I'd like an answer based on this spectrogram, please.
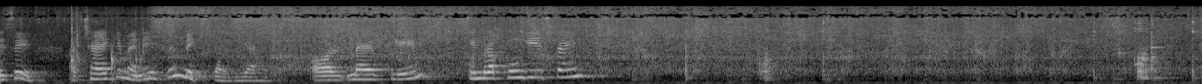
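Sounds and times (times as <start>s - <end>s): vegetables sizzling in oil: 0.0s - 12.0s
spatula scraping a pan: 6.0s - 12.0s.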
